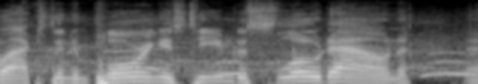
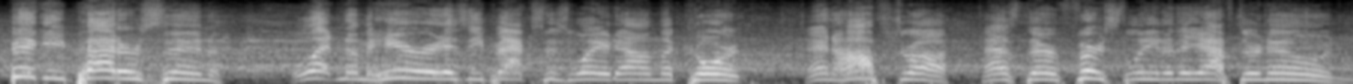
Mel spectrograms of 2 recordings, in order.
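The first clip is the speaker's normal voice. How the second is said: excited call; 6 semitones higher than usual. Real, not acted. Announcer calls the first home lead for the crowd, elated. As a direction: explode on the make and ride the roar.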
